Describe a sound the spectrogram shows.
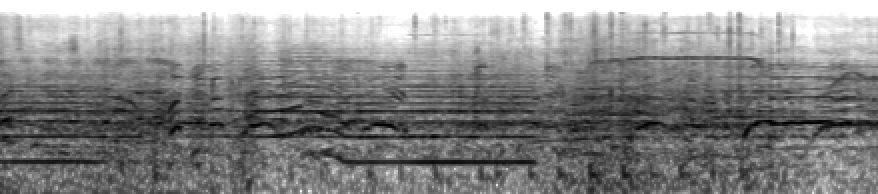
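A large crowd of men and women talks and shouts loudly outdoors.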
